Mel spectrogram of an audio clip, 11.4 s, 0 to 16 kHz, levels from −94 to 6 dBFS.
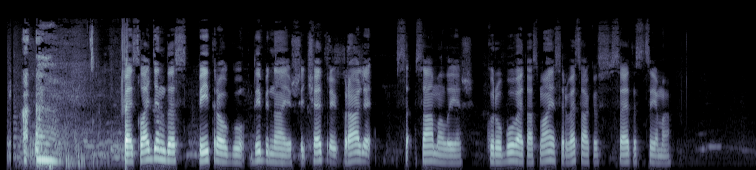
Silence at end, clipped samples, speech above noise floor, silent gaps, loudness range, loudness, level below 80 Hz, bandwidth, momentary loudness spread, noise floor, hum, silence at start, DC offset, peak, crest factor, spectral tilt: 1.35 s; under 0.1%; 50 dB; none; 9 LU; -21 LUFS; -54 dBFS; 11 kHz; 18 LU; -70 dBFS; none; 0.1 s; under 0.1%; 0 dBFS; 22 dB; -5.5 dB/octave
